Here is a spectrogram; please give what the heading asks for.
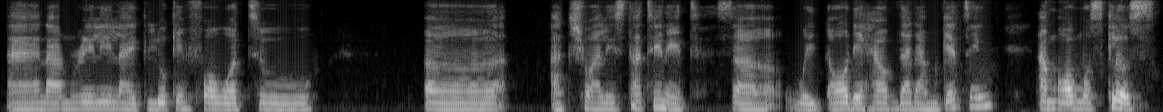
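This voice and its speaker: Woman guest on a video call, slow and kinda hesitant, lowish voice. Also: fairly even intonation, darkish tone. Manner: hesitant, with fillers. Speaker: mental health counselor, guest. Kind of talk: casual live-stream chat.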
